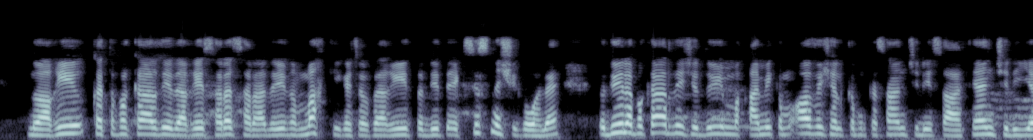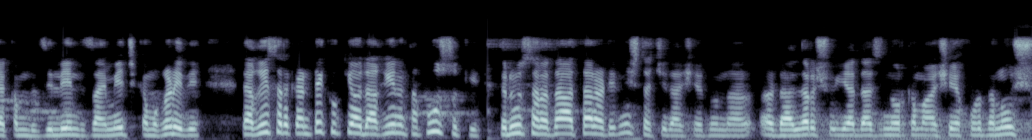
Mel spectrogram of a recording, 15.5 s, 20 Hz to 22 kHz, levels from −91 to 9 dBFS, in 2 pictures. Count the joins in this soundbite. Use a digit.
1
